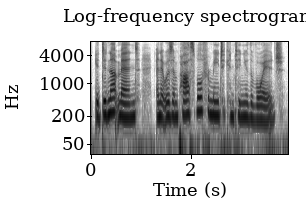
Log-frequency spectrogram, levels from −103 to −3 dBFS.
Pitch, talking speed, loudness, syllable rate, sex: 195 Hz, 215 wpm, -16 LUFS, 5.9 syllables/s, female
